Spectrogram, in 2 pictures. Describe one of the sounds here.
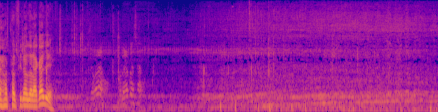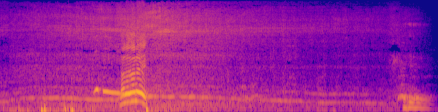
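An electric motor whines steadily, rising and falling in pitch as a small kart drives around.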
